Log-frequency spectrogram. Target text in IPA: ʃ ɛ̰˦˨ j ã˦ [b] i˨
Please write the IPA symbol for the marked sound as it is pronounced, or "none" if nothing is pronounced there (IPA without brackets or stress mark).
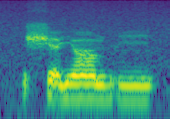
b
